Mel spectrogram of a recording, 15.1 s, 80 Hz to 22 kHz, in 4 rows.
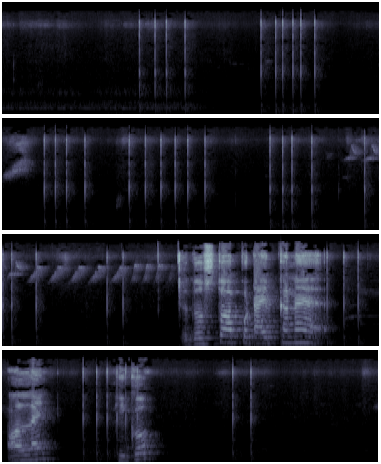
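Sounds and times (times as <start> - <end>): phone keypad presses: 1.4 - 2.0, 2.6 - 3.2, 4.2 - 7.8, 12.1 - 12.6
faint high twittering: 3.8 - 4.2, 6.9 - 9.7.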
